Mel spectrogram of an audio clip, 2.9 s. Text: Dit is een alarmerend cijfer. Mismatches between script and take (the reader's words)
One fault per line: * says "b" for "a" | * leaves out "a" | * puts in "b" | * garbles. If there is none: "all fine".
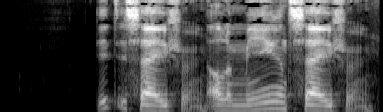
* says "cijfer" for "een"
